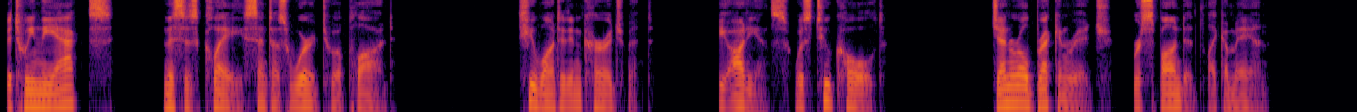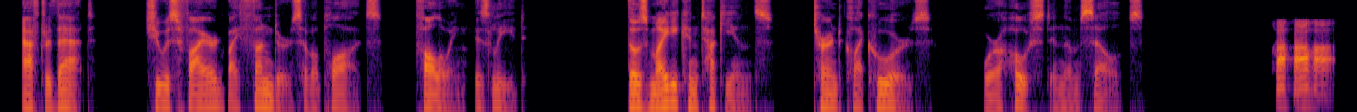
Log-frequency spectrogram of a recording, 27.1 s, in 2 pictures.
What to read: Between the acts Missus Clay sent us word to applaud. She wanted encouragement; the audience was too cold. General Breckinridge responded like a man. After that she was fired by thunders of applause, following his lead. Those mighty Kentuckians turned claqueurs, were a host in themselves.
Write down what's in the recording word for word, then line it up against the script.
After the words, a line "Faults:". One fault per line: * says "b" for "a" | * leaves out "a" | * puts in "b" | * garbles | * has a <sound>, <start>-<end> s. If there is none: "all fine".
Between the acts Missus Clay sent us word to applaud. She wanted encouragement; the audience was too cold. General Breckinridge responded like a man. After that she was fired by thunders of applause, following his lead. Those mighty Kentuckians turned claqueurs, were a host in themselves.
Faults:
* has a laugh, 26.3-26.9 s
